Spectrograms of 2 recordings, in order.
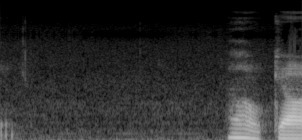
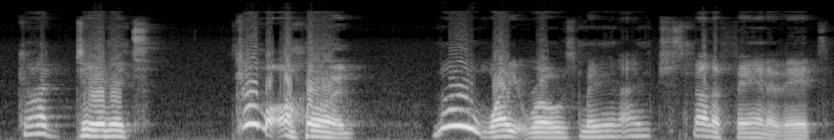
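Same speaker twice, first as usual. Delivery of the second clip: loud, high, slow exasperated yell; frustrated outburst; 6 semitones higher, 8 dB louder, slower than usual. Real, not acted. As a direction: vent at the story. Reader frustrated by ship pairing.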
